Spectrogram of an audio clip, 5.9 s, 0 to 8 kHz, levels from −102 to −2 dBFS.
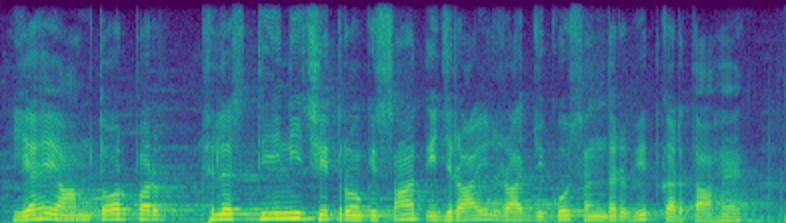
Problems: echo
